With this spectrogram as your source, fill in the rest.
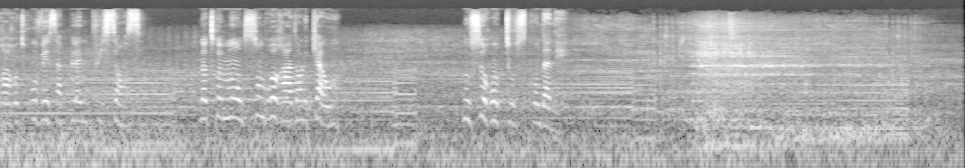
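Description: A deep, low rumble roars and swells.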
